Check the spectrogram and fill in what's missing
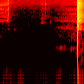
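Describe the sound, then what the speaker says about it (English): A single sharp snip from the scissors of a Leatherman Wave multitool, one brief crisp click near the end after quiet. "you have your scissors,"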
